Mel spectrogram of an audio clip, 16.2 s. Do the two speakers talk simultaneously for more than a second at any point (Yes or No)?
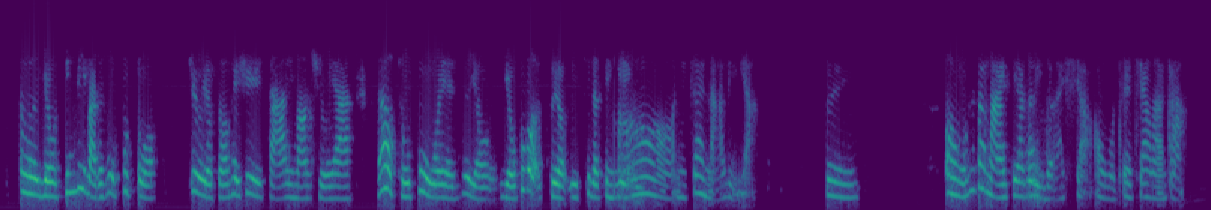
No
